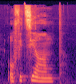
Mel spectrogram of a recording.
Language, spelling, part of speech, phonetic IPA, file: Ukrainian, офіціант, noun, [ɔfʲit͡sʲiˈant], Uk-офіціант.ogg
- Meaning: waiter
